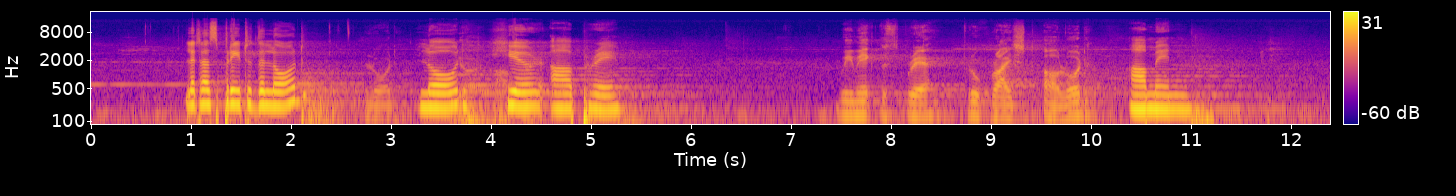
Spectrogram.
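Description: A man speaks slowly through a microphone in a large echoing hall.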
